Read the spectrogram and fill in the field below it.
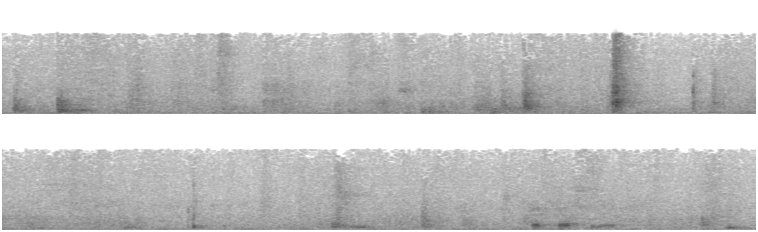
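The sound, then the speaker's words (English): Several thuds and clunks, like doors being pushed shut at the back of a courtroom as people are let in, scattered over about ten seconds against a low murmur of indistinct voices. “We don't want to start till they close the doors.”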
